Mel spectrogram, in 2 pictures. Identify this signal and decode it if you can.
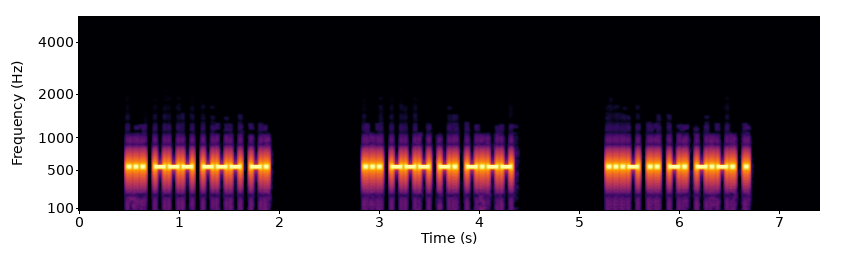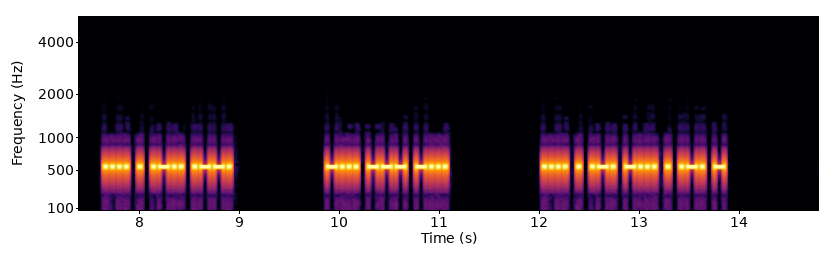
Morse code, heard as a keyed tone, about 34 wpm, 550 Hz. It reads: SOON SONY VINCE HELP BOB HERBERT
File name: Ultimate Word List / 35WPM Ultimate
